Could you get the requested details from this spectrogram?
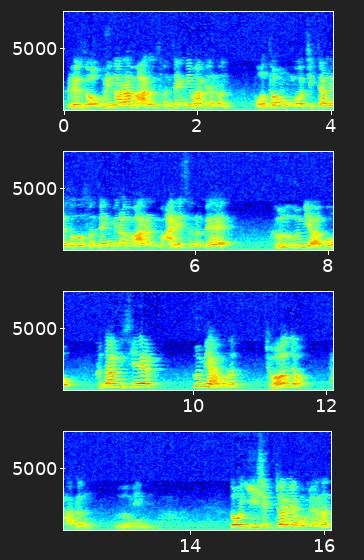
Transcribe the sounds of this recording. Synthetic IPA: kɯɾe̞s̬ʰʌuɾinaɾamaɾɯnsʰʌnsʰe̞ŋɲimhamjʌnɯn | potʰoŋmʌt͡ɕik̚t͡ɕ͈aŋe̞sʰʌdosʰʌnsʰe̞ŋɲiɾanmaɾɯɭma̰ɲis͈ɯnɯnde̞ | kɯɯmiɦaɡo | kɯdaŋɕʰie | ɯmiɦaɡonɯn | t͡ɕʌɲʌ | ta̰ɾɯn | ɯmimɲida | t͈oiɕ̬ʰip̚t͡ɕ͈ʌɾe̞bomjʌnɯn

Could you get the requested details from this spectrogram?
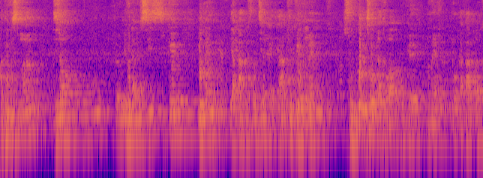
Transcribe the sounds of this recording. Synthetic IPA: apɔ̃bismã | d̪izɔ̃u | livəd̪aʒysisikøjomɛ̃mjapaʁefɔ̃diʁɛt̪lapuʁkønũmɛ̃m | sukonsɔ̃d̪lãtwaʁpuʁkønũmɛ̃mnũkapab

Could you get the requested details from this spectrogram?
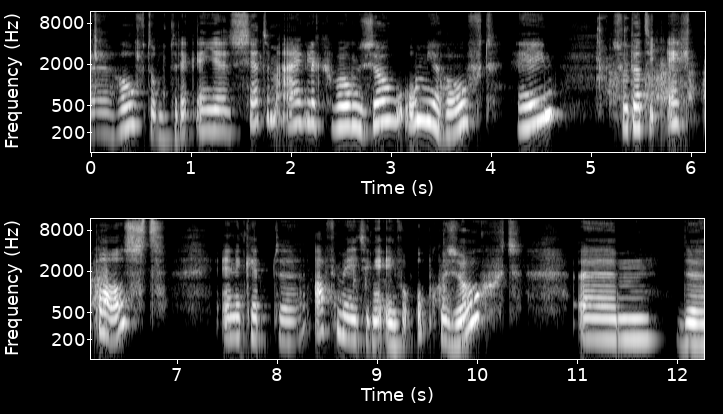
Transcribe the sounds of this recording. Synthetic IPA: ɦowftɔmtrɛkɛnjəz̥ɛtəmɛ̰jɣəndləkχəʋownzowɔmjəɦowft | ɦejn | z̥owdɑtiʔɛxt̚pɑstʔɛ̰nɪkɦɛp̚d̥əʔɑfmejtɪŋəʔejvənʔɔpχəzɔxt | əm | də

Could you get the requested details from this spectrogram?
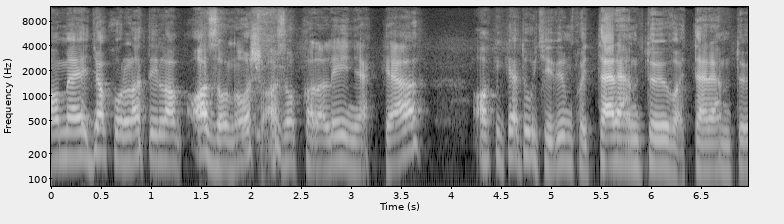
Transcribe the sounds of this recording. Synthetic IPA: ɒmɛjɟɒko̞rlɒt̪ilɒɡɒzo̞no̞ʃɒ̰zo̞kːɒlɒleːɲɛkːɛl | ɒ̰kikɛt̪uːchiːvyŋkho̞ct̪ɛɾɛmt̪øːvɒct̪ɛɾɛmt̪øː

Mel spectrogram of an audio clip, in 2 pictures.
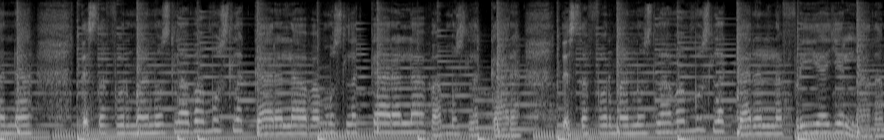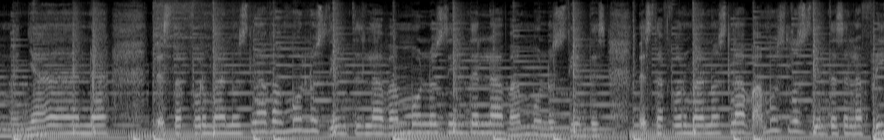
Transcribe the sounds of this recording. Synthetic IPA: na | d̪e̞st̪afo̞ɾmano̞zlaβamo̞zlakaɾalaβamozlakaɾalaβamo̞zlakaɾa | d̪e̞st̪afo̞ɾmano̞zlaβamo̞zlakaɾaenlafɾiaje̞la̰ðamãɲana | d̪e̞st̪afo̞ɾmano̞zlaβamo̞zlo̞zðje̞nt̪e̞slaβamozlo̞zd̪je̞nt̪e̞slaβamoszlo̞zd̪je̞nt̪e̞s | d̪e̞̰st̪afo̞ɾmano̞zlaβa̰mozlo̞zðje̞nt̪e̞senlafɾi

